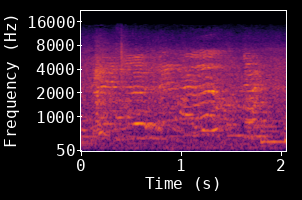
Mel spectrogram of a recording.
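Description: Children's voices, high-pitched chatter and calls, with faint music underneath.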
